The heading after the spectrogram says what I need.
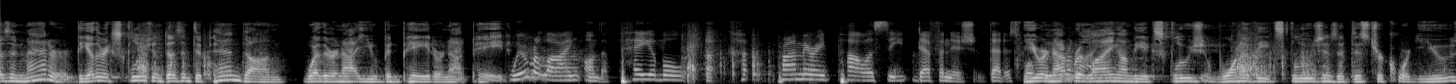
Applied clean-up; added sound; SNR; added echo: neural mask model RNNoise.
